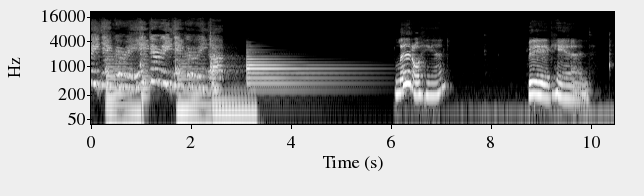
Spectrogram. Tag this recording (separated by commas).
Music, Speech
